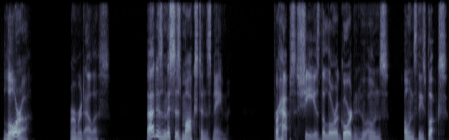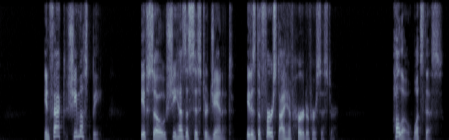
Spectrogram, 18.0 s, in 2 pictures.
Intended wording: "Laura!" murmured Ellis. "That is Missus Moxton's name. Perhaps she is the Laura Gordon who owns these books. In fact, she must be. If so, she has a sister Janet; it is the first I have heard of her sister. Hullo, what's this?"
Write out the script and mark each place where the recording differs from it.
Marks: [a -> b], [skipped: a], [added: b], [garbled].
"Laura!" murmured Ellis. "That is Missus Moxton's name. Perhaps she is the Laura Gordon who owns [added: owns] these books. In fact, she must be. If so, she has a sister Janet; it is the first I have heard of her sister. Hullo, what's this?"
